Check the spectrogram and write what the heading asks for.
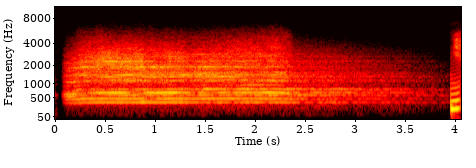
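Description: Train whistle sound effect: one long blast of several tones sounding together, starting suddenly, held for about two seconds and then fading away.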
